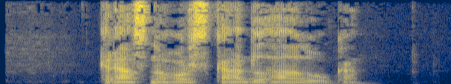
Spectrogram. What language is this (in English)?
Slovak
